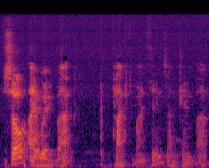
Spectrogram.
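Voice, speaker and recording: A man in his eighties from Uganda, reminiscing in a home interview, halting and restarting as he recalls his past. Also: sits low, lo-fi sound, slight background noise. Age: 80s. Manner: halting, restarts often, animated when recalling. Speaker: interviewee, grandfather. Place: grandparents' house, indoors.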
